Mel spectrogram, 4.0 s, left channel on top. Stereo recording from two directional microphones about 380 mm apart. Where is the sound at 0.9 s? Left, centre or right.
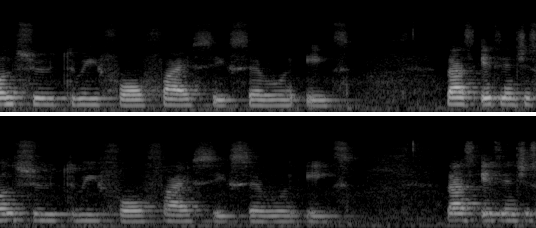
Left.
